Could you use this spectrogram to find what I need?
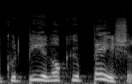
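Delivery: slow, high-pitched, vampire-ish drawl. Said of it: "You almost went into a vampire there".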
